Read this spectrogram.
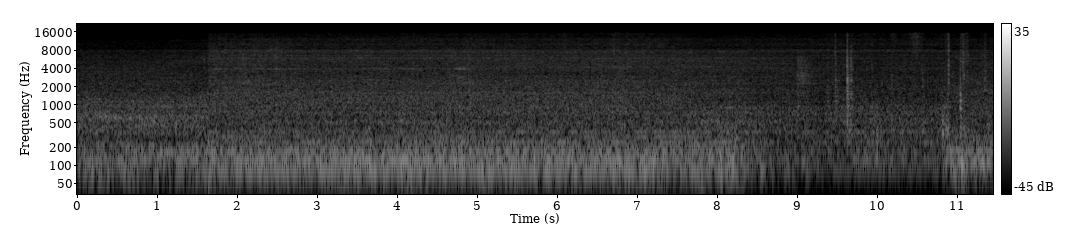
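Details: AC condenser on R32, Katy, about 80°F ambient, no-cooling call, gauges reading 147/250, evaporator 50, condenser 83: steady, even low hum from compressor and fan, no rattles, buzzing or clicking; condenser running normally.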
